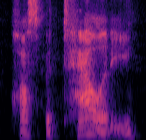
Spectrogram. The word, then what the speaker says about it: hospitality: first syllable but then when we switch to hospitality now we've shifted the stress to the end of the word before we add this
